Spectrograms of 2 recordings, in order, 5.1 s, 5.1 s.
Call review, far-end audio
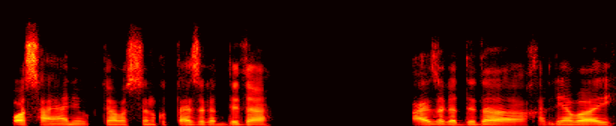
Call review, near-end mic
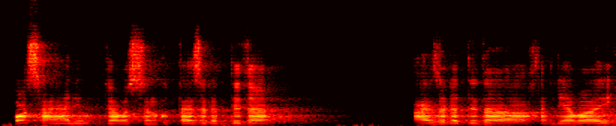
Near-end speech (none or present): none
